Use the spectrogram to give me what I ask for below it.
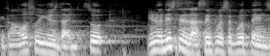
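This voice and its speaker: A man talks with ordinary pitch variation while faint music plays in the background. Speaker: presenter. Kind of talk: tutorial. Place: home room. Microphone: lapel.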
